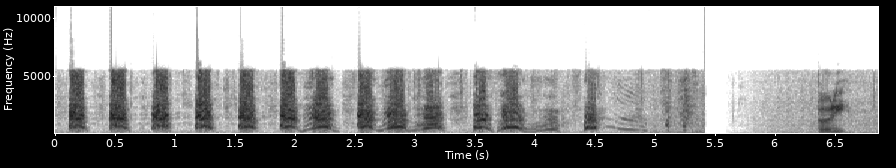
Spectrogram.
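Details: Small dogs, a dorkie and a Yorkie puppy, barking on a car trip through Lancaster County. About a dozen evenly spaced sharp barks trail off into a falling whine. After a short silence comes one yelping whine, and a man speaks over them.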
